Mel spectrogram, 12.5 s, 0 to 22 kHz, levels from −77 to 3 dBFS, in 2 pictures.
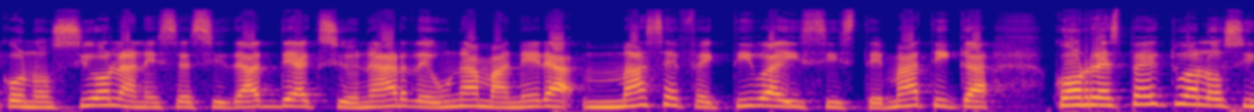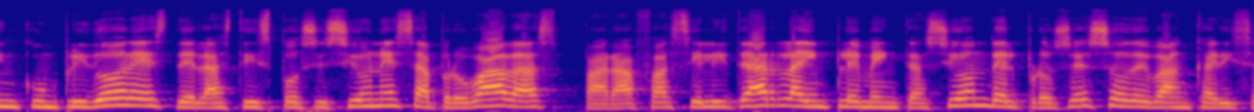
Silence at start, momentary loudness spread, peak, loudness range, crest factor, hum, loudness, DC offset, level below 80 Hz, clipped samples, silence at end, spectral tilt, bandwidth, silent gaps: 0 s; 7 LU; -4 dBFS; 2 LU; 14 dB; none; -17 LUFS; under 0.1%; -56 dBFS; under 0.1%; 0 s; -3.5 dB/octave; 15.5 kHz; none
